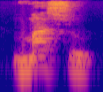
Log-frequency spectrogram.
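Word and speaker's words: مشى: The letter me is hard, so that's pronounced mashu, mashu, mashu, and that means to walk.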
